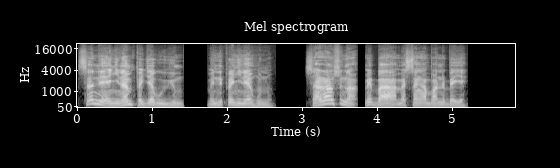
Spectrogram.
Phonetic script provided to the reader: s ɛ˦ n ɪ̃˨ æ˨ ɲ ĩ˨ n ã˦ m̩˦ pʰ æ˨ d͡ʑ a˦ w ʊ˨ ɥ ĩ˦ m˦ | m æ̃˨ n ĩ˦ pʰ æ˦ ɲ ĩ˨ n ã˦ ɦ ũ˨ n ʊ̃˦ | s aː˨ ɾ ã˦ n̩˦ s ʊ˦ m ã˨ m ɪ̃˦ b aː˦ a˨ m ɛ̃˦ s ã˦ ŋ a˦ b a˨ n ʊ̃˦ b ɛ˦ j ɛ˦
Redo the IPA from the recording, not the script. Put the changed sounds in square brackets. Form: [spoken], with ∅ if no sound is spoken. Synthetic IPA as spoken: s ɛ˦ n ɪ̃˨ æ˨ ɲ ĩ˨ n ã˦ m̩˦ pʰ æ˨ d͡ʑ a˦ w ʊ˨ ɥ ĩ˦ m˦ | m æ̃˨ n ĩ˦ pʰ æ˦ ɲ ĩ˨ n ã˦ ɦ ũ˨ n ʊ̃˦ | s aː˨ ɾ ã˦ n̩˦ s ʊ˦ [n] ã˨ m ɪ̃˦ b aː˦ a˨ m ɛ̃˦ s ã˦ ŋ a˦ b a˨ n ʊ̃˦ b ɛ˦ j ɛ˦

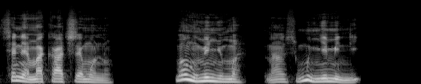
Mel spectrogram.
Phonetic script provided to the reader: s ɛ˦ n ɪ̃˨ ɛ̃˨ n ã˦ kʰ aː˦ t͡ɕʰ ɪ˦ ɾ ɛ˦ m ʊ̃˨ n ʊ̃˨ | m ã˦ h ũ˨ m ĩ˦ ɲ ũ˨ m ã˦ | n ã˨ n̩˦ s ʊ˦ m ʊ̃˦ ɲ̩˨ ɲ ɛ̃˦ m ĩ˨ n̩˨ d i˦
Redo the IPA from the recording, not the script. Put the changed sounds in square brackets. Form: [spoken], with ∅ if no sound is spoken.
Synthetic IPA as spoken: s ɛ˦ n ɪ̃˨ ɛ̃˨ [m] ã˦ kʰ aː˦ t͡ɕʰ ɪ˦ ɾ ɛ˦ m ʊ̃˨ n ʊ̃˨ | m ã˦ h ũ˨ m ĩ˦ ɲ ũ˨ m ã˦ | n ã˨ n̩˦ s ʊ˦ m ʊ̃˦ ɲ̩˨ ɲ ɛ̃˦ m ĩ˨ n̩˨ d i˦

